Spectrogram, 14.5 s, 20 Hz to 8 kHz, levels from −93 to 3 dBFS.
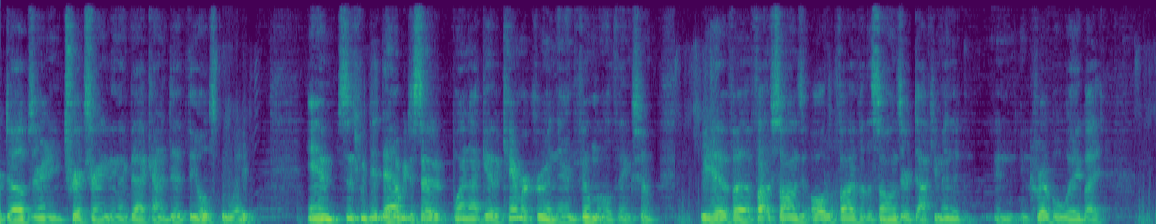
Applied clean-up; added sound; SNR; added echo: neural separator model SepFormer DNS4.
